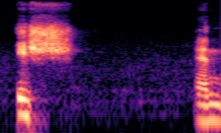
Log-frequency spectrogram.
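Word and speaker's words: אשה: Similarly, woman is pronounced as Isha in Hebrew, and the He of God is there in the woman.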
